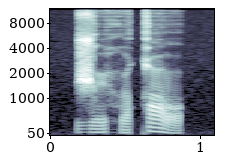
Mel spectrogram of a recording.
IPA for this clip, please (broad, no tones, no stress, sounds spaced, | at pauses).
ʒ ø h u q ɔ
